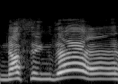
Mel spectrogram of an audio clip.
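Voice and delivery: very high, shrill shout. Dodging her jets of green light from behind a goblin, he shouts back. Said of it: "he shouted".

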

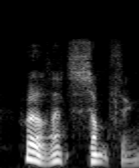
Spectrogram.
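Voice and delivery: muttering. Harry remarks to the others on Hagrid's answer, muttered. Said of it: "Harry muttered to the others".

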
